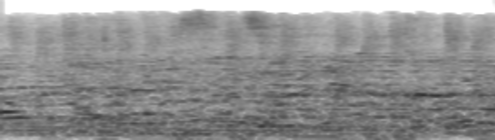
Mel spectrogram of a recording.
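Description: Dance music with a bass line playing under loud crowd chatter and voices.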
